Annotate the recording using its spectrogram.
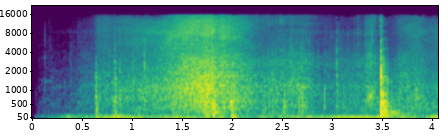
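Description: Damp sand sliding and pouring out of a tipped plastic wheelbarrow tub onto concrete: a rushing hiss that swells to its loudest about two seconds in, then eases, over a low rumble. A sharp knock sounds near the end.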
